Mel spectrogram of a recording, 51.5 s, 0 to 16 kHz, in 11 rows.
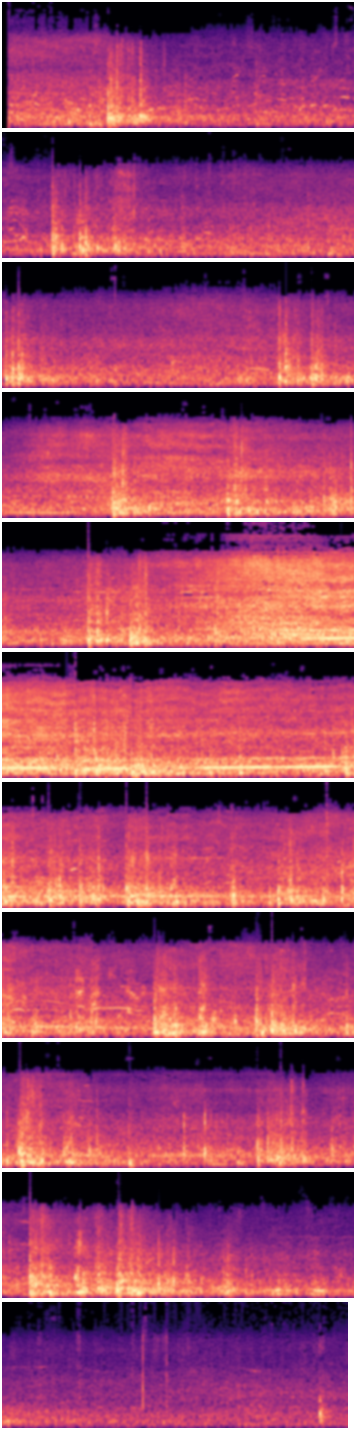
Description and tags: Fireworks-Street2
Walking down a semi-busy street with fireworks exploding in the background. Cars and trucks driving by. Similar to a street with explosions or gunshots in the background. Clip # 2.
